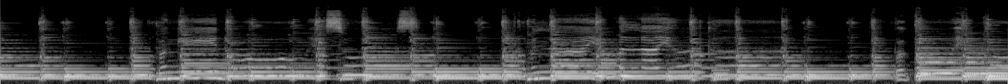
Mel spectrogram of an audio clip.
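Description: Ukulele strummed in a steady rhythmic pattern, the chord changing every second or two as it plays through a chord progression.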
